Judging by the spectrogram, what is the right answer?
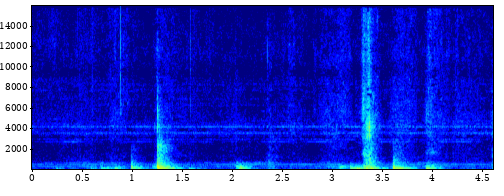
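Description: Hands kneading a flour, salt and water dough in a glass bowl: a few soft, irregular thumps as the dough is pressed and pushed against the bowl, the loudest just over a second in and around three and a half seconds in.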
